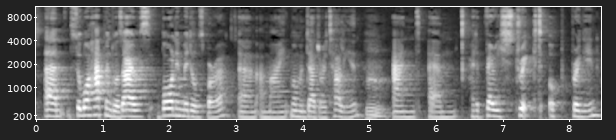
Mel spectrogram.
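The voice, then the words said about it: Northeast English accent. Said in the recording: “probably picked up my accents from the northeast”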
